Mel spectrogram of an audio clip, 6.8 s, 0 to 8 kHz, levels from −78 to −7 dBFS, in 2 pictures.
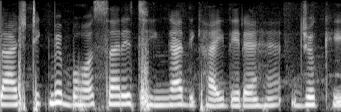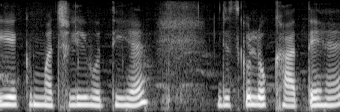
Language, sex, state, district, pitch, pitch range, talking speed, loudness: Hindi, female, Jharkhand, Sahebganj, 200 Hz, 190-215 Hz, 165 wpm, -15 LUFS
